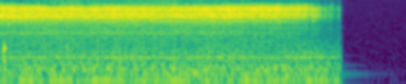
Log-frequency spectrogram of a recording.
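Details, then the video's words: Massasauga rattlesnake rattling: a continuous, even, high hissing buzz lasting about two and a half seconds, then cut off abruptly into silence. "MASSASAUGA RATTLER RATTLING SOUND EFFECT"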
